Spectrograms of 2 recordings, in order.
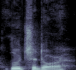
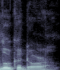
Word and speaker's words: luchador: Luchador. Cha as in Coronachan. Luchador. Oh, I pronounce it Lucador.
